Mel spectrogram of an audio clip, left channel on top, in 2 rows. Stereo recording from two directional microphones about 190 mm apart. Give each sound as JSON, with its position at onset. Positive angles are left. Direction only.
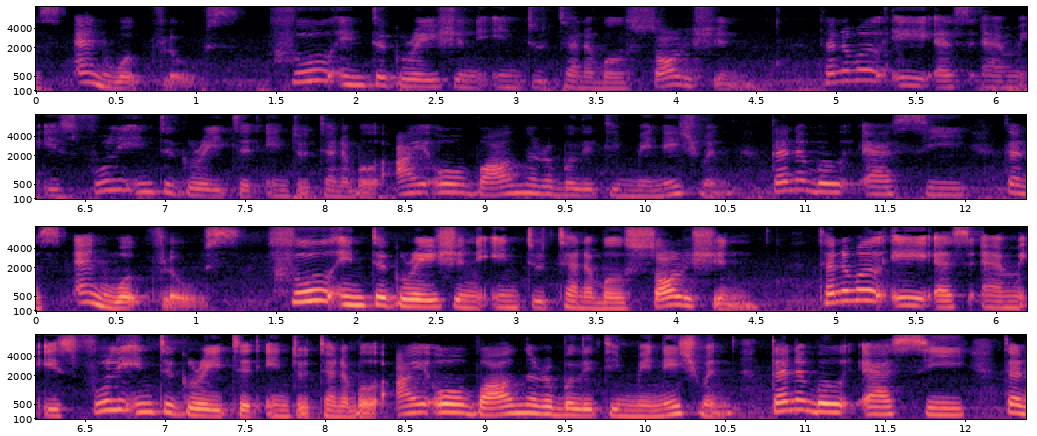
{"t": 0.2, "sound": "a woman's voice", "side_deg": -20}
